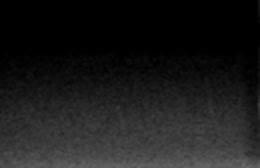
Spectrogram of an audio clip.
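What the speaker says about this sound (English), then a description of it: "waves are rolling in" Ocean waves roll in at a beach around midday, making a steady, unbroken wash of surf with no distinct break or pause.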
